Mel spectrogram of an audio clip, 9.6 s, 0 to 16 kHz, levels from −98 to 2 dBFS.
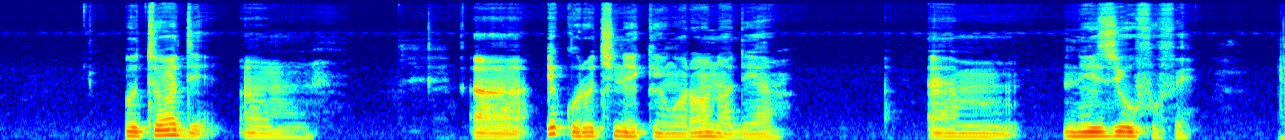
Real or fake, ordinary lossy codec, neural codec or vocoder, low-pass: real; none; none; 14.4 kHz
